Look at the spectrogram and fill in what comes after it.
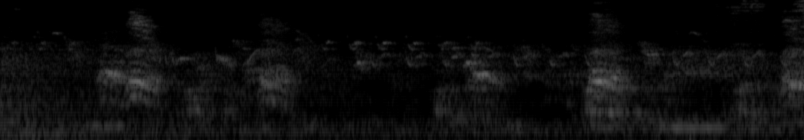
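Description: Faint bird calls: four harsher calls spread through, with strings of small quick chirps between them, over low background hiss.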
